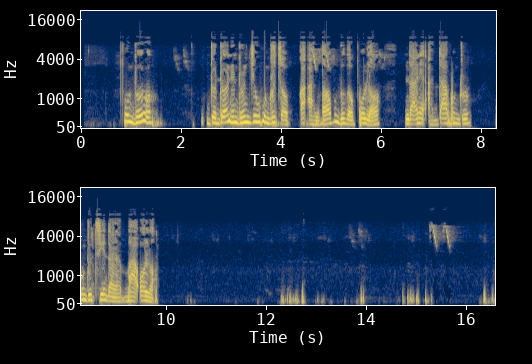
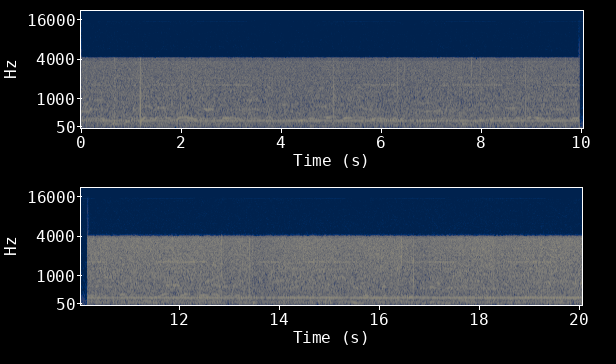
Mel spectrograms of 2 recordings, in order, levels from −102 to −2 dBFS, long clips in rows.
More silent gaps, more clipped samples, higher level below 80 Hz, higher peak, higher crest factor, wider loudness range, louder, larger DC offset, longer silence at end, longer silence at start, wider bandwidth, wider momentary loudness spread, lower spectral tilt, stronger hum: neither; neither; first, -50 dBFS vs -64 dBFS; first, 0 dBFS vs -18 dBFS; second, 14 dB vs 24 dB; first, 19 LU vs 6 LU; first, -12 LUFS vs -39 LUFS; neither; about the same, 0 s vs 0 s; first, 0.85 s vs 0 s; second, 9.2 kHz vs 16 kHz; first, 20 LU vs 7 LU; about the same, -5.5 dB/octave vs -5.5 dB/octave; neither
